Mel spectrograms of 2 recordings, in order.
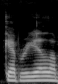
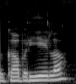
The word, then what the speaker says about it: Gabriela: Well, again, my name is Gabriela Martina, and Gabriela is spelled with one L. So Gabriela Martina, .com.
